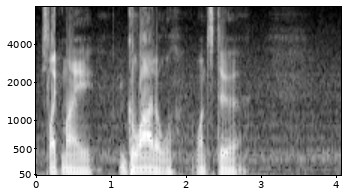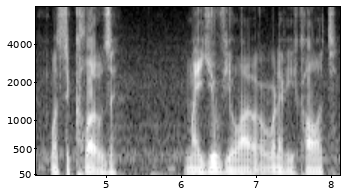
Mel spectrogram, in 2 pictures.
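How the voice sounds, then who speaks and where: A man's voice: a bass voice, flat delivery, takes it slowly, darkish tone, slight background noise. A man casually rambling while playing a game, hesitant, with many fillers and restarts. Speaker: gamer narrating his gameplay.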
